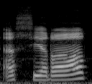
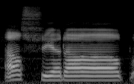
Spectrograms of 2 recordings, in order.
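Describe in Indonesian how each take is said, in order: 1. Bunyi s-nya tipis dan ringan. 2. Bunyi s-nya tebal dan berat. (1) "bisa dilafadzkan dengan menggunakan sin ya" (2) "qiraah dengan menggunakan sad"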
